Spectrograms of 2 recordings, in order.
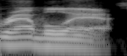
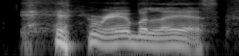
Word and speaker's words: Rabalais: It's Rabalais. The ass is silent, I say. One of those weird French names. It's not Rabelais. Rabalais.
